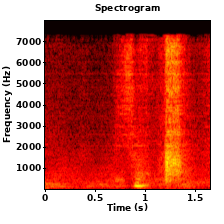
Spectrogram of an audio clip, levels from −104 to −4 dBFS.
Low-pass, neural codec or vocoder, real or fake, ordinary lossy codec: 7.2 kHz; codec, 44.1 kHz, 0.9 kbps, DAC; fake; AAC, 32 kbps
